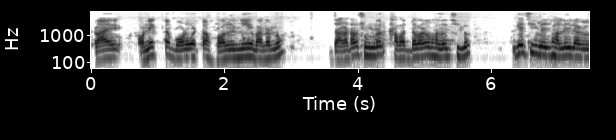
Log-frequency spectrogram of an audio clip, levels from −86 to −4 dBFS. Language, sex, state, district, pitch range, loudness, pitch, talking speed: Bengali, male, West Bengal, Kolkata, 160-190 Hz, -17 LUFS, 175 Hz, 135 wpm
